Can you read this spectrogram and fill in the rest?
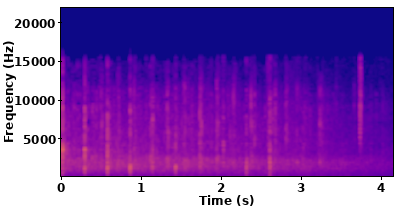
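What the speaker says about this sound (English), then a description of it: "just wanted to maybe another round of applause for the young girl there" A small crowd at a Louis Riel commemorative ceremony gives a young girl performer a round of applause: scattered, sharp claps that gradually thin out and fade.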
